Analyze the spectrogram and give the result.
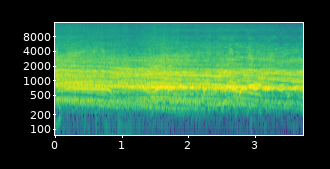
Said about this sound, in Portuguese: Ele merece aplausos da multidão enlouquecida.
